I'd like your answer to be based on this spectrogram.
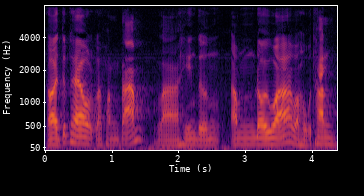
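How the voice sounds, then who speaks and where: A man's voice: medium pitch, normal speed, pushed and bright. A man teaching a pronunciation lesson, explaining each point and repeating example words for the listener to drill, with frequent hesitant fillers.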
